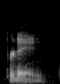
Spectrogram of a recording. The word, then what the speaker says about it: Prydain: Philip has Heinlein's Juveniles, Anne McCaffrey's Pern series, Lloyd Alexander's Chronicles of Prydain? – Prydain.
